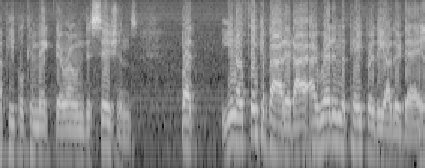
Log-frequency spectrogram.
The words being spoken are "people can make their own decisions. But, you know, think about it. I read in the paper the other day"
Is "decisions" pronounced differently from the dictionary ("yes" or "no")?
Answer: no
